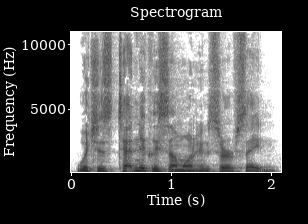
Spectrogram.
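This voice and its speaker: A man's voice: on the low side, wildly swooping pitch, fast talker, a little mellow, slightly rough. An American man hosting a podcast, giving conversational religious commentary with a sardonic edge. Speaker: podcast host.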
